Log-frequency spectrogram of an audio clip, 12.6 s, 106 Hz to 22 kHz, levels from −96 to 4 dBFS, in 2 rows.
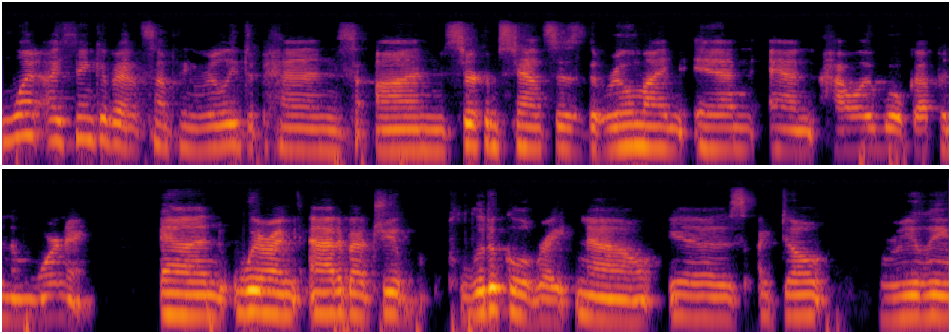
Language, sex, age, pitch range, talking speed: English, female, 50-69, 175-230 Hz, 155 wpm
